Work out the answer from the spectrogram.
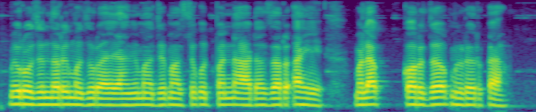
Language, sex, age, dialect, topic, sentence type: Marathi, male, 18-24, Northern Konkan, banking, question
